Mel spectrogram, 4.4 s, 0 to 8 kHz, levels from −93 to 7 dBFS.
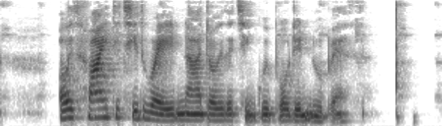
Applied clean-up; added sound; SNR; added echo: none; none; none; none.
